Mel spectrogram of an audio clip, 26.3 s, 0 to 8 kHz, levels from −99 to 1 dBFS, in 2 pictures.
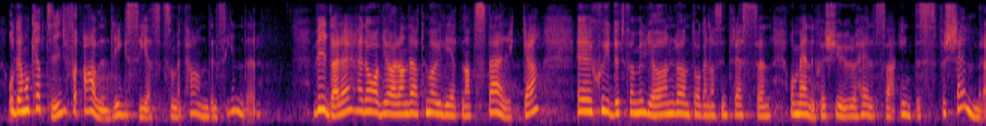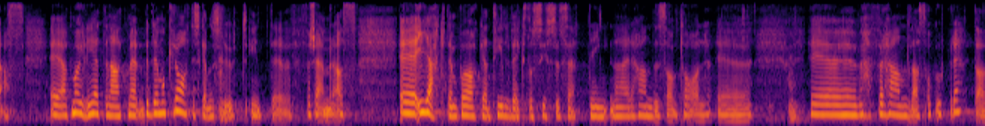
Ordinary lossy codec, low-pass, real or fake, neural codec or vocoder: AAC, 48 kbps; 7.2 kHz; fake; codec, 16 kHz, 16 kbps, FunCodec, trained on LibriTTS, 50 frames a second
